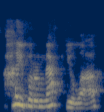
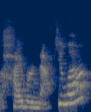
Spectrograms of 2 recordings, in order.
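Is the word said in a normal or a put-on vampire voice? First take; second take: vampire voice; normal. First: It is said in a theatrical vampire voice. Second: It is said in an ordinary speaking voice.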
